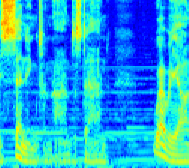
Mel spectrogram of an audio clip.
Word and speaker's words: Sevenhampton: to church in the village of seven hampton pronounced locally sennington i understand where we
